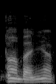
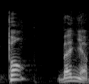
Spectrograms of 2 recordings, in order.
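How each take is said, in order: First: The first word has a nasal vowel. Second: The first word has an oral vowel. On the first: The speaker calls it wrong. "Ne dites pas le pain bagna" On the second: The speaker calls it right. "Stéphane l'a très bien prononcé"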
